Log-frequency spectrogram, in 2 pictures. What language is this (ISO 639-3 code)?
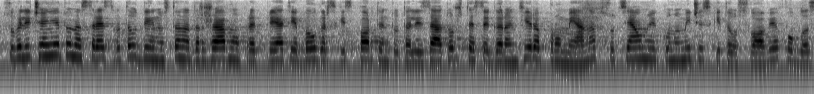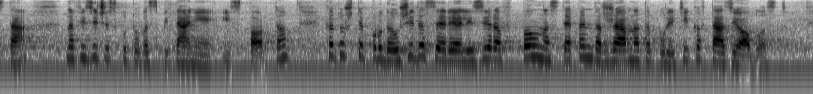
bul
